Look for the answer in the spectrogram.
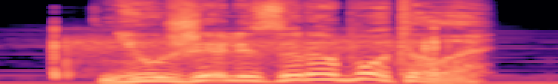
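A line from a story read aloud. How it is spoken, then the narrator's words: Exclaiming. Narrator (Russian): воскликнул Вырин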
